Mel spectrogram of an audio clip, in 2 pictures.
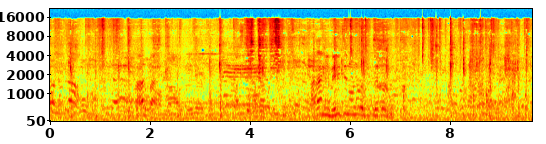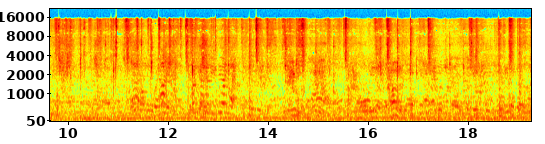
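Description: A heavy knife chops through fish on a wooden block with sharp thuds.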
